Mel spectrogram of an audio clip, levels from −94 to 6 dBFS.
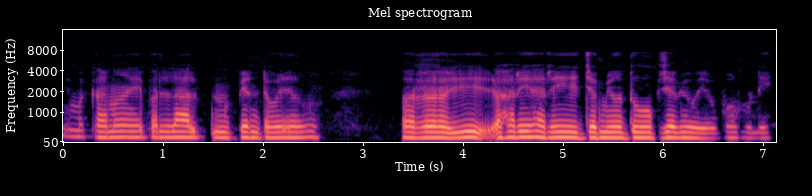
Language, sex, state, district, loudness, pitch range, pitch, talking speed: Garhwali, female, Uttarakhand, Uttarkashi, -20 LUFS, 175-185 Hz, 180 Hz, 120 wpm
